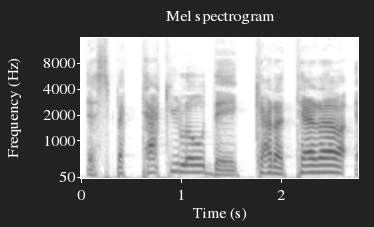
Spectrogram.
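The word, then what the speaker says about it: Espectáculo de Carretera: I feel like I'm gonna butcher this because I looked up online, but I feel like we should actually today call the episode the Espectaculo de Carretera MMA. – Oh, nice. You didn't butcher that at all, bro.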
